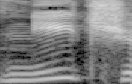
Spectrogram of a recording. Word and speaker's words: Nietzsche: Nietzsche is pronounced Nietzsche.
